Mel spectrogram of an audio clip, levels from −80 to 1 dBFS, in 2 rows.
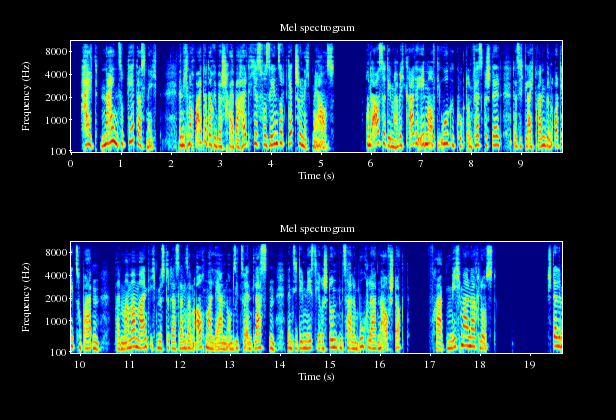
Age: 20-39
